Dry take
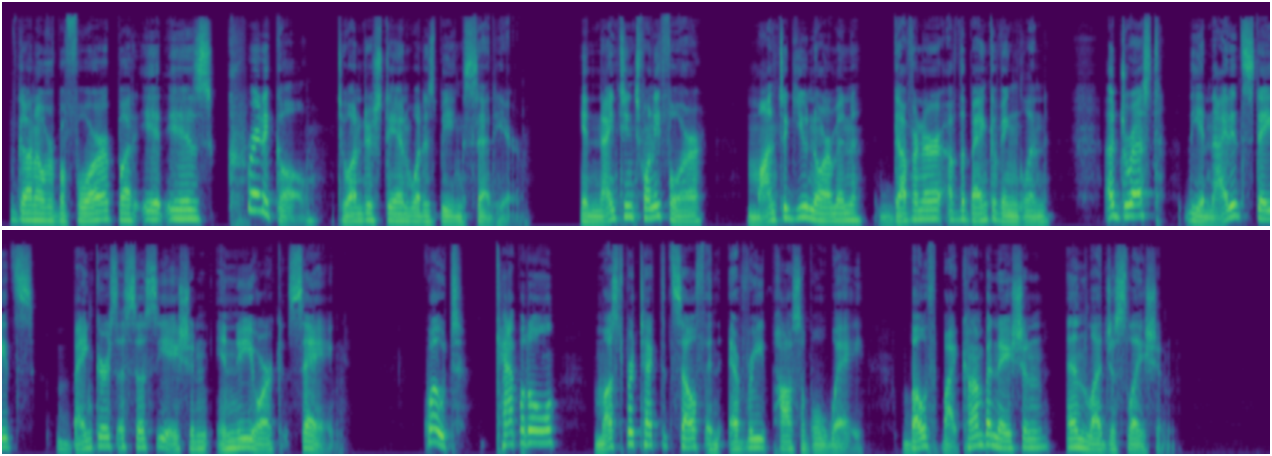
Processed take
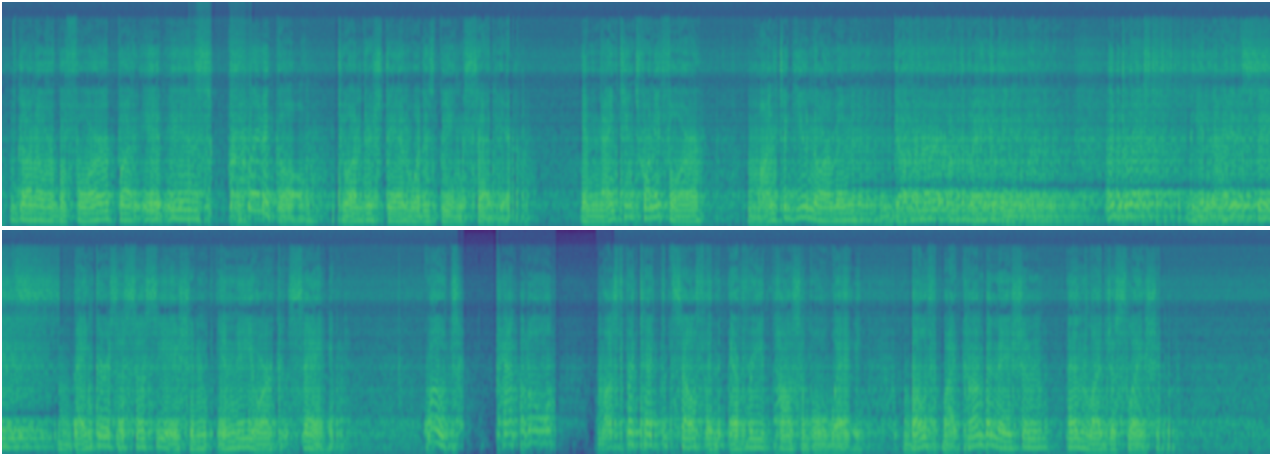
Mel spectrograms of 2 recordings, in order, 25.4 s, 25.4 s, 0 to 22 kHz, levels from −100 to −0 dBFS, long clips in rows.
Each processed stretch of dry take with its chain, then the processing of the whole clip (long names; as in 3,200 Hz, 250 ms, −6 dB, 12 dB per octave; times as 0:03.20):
0:01.86–0:02.49: downward compressor 5 to 1, threshold −31 dBFS + leveller curve on the samples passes 3
0:08.45–0:13.25: Butterworth band-reject 750 Hz, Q 1.3 + repeating echo 74 ms, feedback 52%, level −7 dB
0:17.22–0:18.79: resonant band-pass 2,000 Hz, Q 0.89 + noise gate −52 dBFS, range −30 dB
whole clip: compressor on every frequency bin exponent 0.2; high-shelf EQ 7,000 Hz +9 dB; level −8 dB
